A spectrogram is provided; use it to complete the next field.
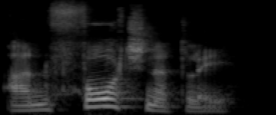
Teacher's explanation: The stress goes on the 2nd syllable here.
